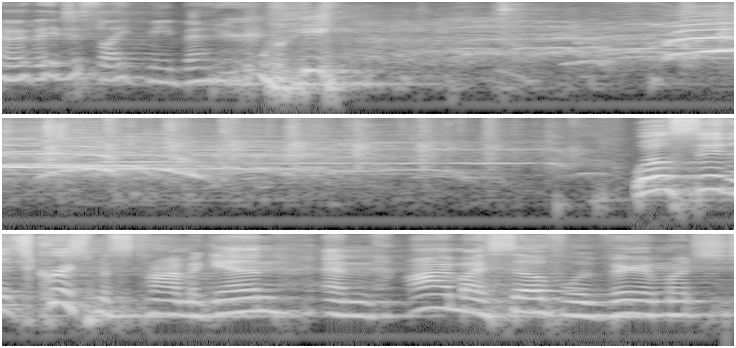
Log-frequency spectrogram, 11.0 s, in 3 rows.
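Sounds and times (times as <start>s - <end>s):
speech: 0.0s - 2.2s, 6.9s - 10.9s
laughter: 1.2s - 3.4s
crowd cheering and whooping: 2.0s - 6.9s
audience applause: 2.3s - 6.9s.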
